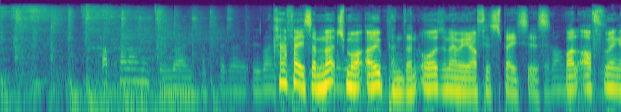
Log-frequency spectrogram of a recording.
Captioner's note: Korean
